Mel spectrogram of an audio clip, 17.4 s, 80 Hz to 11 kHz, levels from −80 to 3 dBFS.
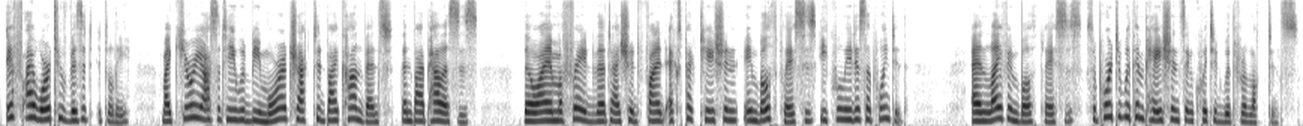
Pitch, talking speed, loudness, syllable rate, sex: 240 Hz, 150 wpm, -18 LUFS, 5.0 syllables/s, female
